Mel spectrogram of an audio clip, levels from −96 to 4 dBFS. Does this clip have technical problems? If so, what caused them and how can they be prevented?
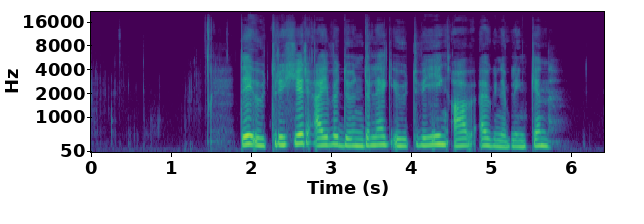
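Yes. At 5.22 to 5.27 s there is AAC frame loss with muting. A compressed frame never reached the decoder, so it zeroed that stretch of spectrum, and a gap of about 43 ms, which fits a single lost frame, opens in the speech. The overlapping transform windows fade the sound out and back in, so it is heard as a brief dip. Protecting the stream with error correction or retransmission, or having the decoder conceal lost frames by interpolation rather than muting, would prevent this gap.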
